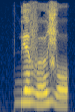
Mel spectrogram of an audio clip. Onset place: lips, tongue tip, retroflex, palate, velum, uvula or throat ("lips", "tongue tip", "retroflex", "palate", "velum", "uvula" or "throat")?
lips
